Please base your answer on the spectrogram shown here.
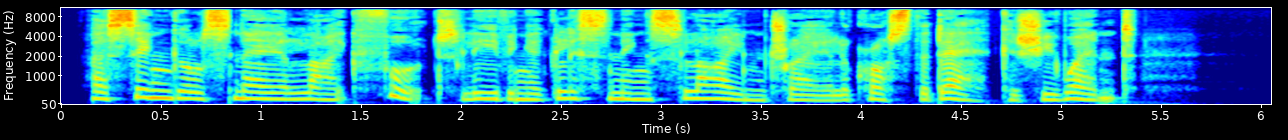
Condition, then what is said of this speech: None; typical speech.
